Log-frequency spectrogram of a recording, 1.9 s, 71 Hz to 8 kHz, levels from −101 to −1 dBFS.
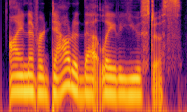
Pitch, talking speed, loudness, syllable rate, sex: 155 Hz, 190 wpm, -16 LUFS, 6.6 syllables/s, female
